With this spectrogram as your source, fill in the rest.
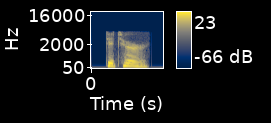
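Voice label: "deter", English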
